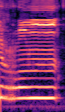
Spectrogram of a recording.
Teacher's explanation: را میں زبان کے نوک اوپر دانتوں کے مسوڑوں کے ساتھ لگتی ہے اور پیچھے پشت کی جانب مڑتی ہے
